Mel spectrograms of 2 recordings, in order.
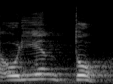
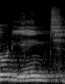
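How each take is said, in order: First: The name ends in a stressed 'toh' sound. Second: The name ends in a soft 'eh' sound. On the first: This is how early Japanese-accented speakers said it. "e ainda frisavam o to lá no final" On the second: This is the standard name. "não de Oriente"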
